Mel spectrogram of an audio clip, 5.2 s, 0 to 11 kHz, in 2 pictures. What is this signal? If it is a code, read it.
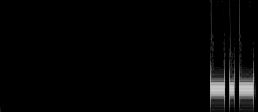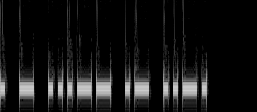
Morse code, heard as a keyed tone, about 25 wpm, 700 Hz. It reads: CT3AF
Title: DXCC-100 Call Signs - 5 Characters - Repeated 2x - 25wpm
